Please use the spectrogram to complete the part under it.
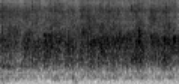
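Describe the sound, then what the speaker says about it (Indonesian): A church congregation applauds during an online worship service, a steady, dense wash of many hands clapping together at close range, filling the space evenly with no voices standing out. "Berikan tepuk tangan yang lebih pantas"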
